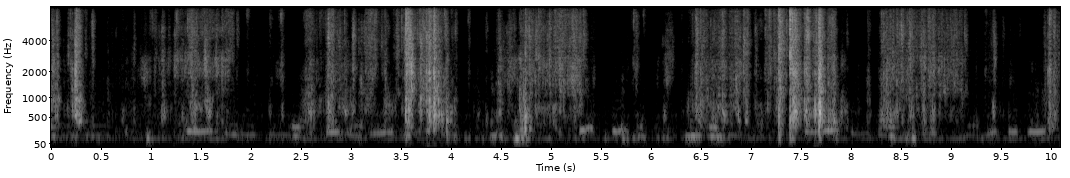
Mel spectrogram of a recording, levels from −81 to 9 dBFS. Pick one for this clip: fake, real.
real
